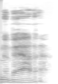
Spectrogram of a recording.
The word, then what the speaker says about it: Nevada: In fact, the Reno airport actually has the correct pronunciation as you walk through the airport so people can understand that it's Nevada, not Nevada.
